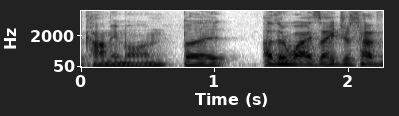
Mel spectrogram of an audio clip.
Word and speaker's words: Kamemon: it's actually uh kamemon because that's how you sort of pronounce turtle in japanese um so it's kamemon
